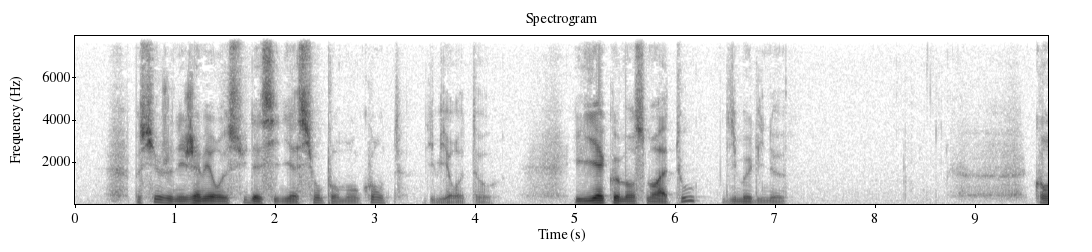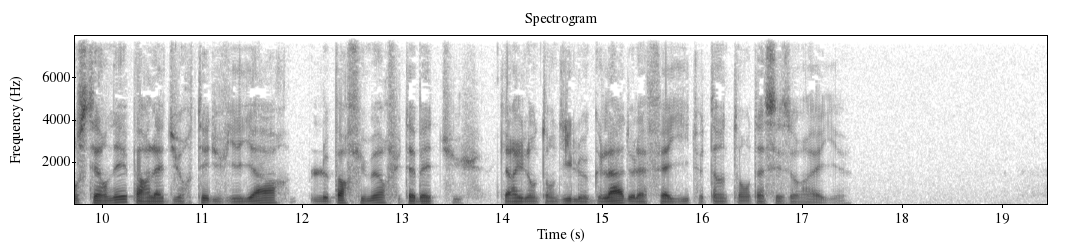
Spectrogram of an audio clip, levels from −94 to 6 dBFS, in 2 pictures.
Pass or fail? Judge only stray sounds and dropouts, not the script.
pass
